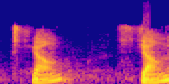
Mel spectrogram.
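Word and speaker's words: 想想: So when this 想, the third tone verb used in reduplication, it changed to the second tone, 想, 想想, 想想, and the second character is a gentle tone. I call it the gentle tone, right?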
